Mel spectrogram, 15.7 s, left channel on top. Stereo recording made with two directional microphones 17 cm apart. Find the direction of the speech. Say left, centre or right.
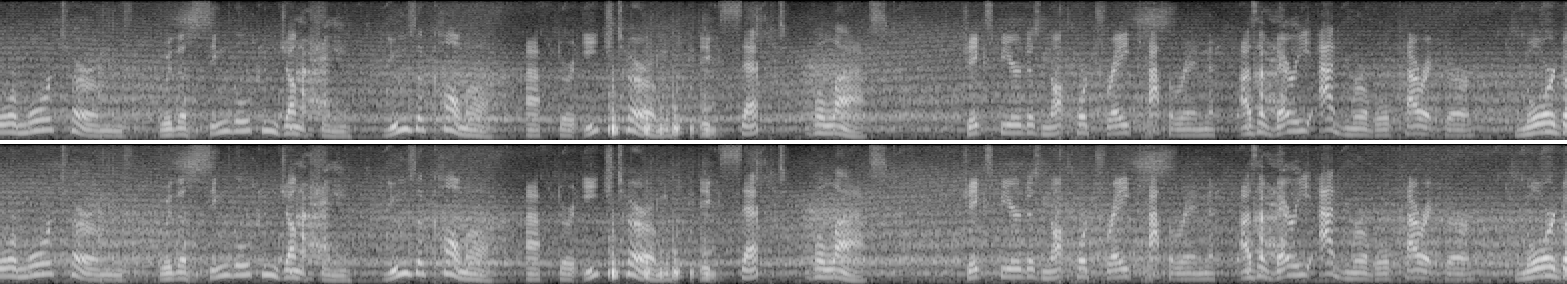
centre.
